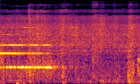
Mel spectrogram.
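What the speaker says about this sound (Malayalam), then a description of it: "അങ്ങനെ മധുരയിൽ നിന്നും നമ്മുടെ ട്രെയിൻ എടുത്തു." A train pulls out of Madurai station, steady rolling rumble and clatter of carriages with a sustained whistle-like tone early on and occasional clunks, loud and close with no voices.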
